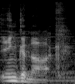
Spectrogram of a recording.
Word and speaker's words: Inganock: Yeah, see, I was pronouncing it right. Inganock. It's Inganock.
